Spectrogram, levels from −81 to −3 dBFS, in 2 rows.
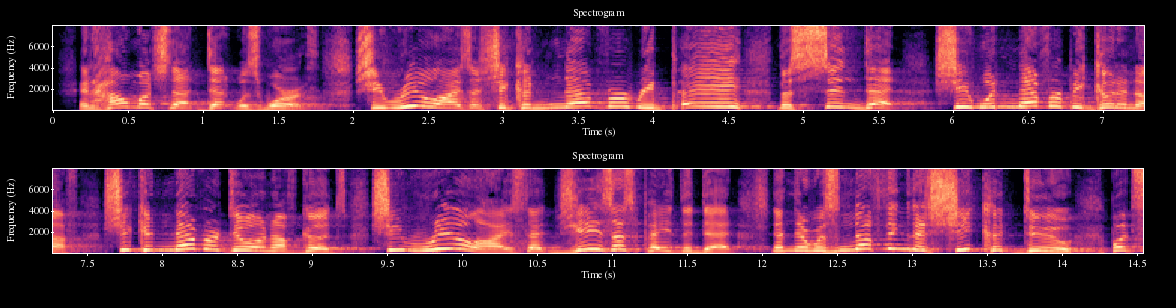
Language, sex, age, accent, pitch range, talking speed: English, male, 40-59, American, 190-285 Hz, 185 wpm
